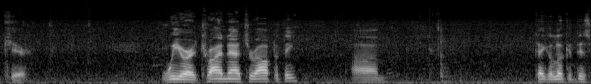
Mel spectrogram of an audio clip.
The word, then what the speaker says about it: naturopathy: Naturopathy? Naturopathy.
